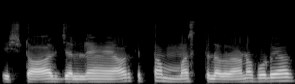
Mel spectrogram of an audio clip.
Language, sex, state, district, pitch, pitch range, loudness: Hindi, male, Uttar Pradesh, Jyotiba Phule Nagar, 135 Hz, 130-150 Hz, -17 LUFS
